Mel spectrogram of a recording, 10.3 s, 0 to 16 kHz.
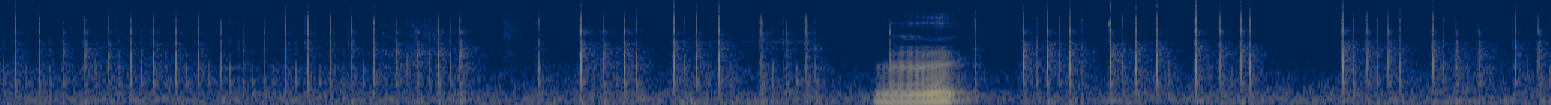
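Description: Typing on a Spark 67 65% mechanical keyboard fitted with Marshmallow switches: a fast, continuous run of keystrokes with a couple of brief pauses. A short hum from a voice cuts in about six seconds in.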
